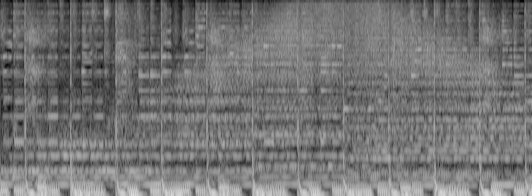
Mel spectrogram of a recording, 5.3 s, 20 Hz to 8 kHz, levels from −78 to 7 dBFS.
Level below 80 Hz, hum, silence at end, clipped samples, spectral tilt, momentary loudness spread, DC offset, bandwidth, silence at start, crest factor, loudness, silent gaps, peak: -18 dBFS; none; 0 s; under 0.1%; -4 dB/octave; 2 LU; under 0.1%; 8 kHz; 0 s; 12 dB; -15 LUFS; none; -2 dBFS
